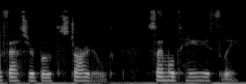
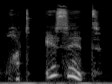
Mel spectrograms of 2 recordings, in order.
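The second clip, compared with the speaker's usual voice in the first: high, sharp demand; 14 semitones higher, 3 dB louder, slower than usual. A narrator's reading. Cora demands what is wrong, high and sharp. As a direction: insist on an answer. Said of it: "Cora demanded".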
